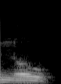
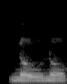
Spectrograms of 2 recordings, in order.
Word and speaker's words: know: Porque a nossa tendência no português é ler tudo que está escrito ali, né? Se a palavrinha aparecer, se a letrinha apareceu, nós vamos pronunciar. Tony, tem um K ali, Tony, pelo amor de Deus. Onde já se viu, botaram um K no negócio, por que não falaram só know?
